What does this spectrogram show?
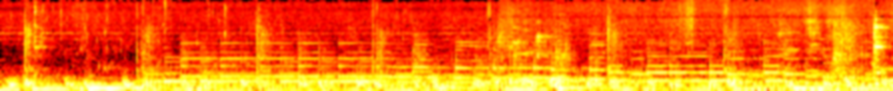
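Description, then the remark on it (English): Beer pours steadily into glasses, a continuous gurgling stream with a ringing, tonal quality that carries on without a break for several seconds at an even level. “Raymond, where's the fucking beer, man? It's right here, Frank. You want me to pour it?”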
